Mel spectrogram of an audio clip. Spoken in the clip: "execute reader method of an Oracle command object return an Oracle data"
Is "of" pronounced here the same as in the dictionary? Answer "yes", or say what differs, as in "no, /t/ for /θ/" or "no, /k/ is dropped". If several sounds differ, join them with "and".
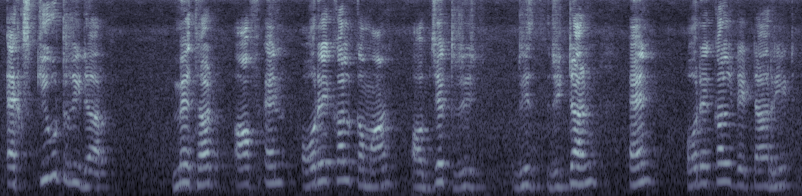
no, /p/ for /v/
